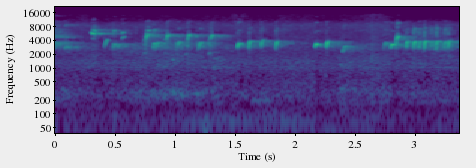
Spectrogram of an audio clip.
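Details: European goldfinch song meant to stimulate a bird to chirp: crisp, rapid notes in short descending runs and bright trills, with small pauses between phrases.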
